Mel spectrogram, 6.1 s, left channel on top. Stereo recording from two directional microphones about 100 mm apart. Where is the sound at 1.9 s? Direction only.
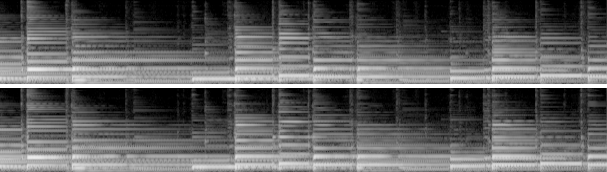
10° left (ahead or behind).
